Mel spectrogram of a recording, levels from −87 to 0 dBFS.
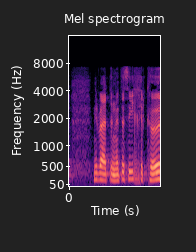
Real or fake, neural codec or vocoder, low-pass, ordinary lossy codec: real; none; 7.2 kHz; AAC, 48 kbps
